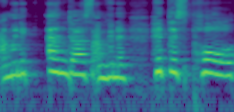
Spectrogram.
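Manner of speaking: high scream and sobbing at the same time. Retelling the driver's threat while speeding: imitating someone screaming and sobbing. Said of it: "screaming, sobbing".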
